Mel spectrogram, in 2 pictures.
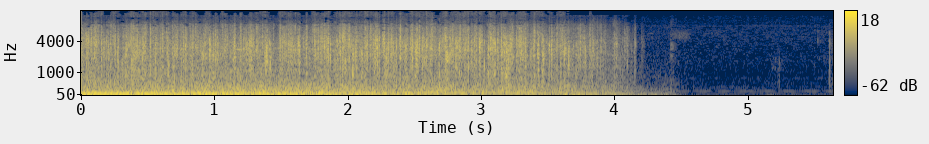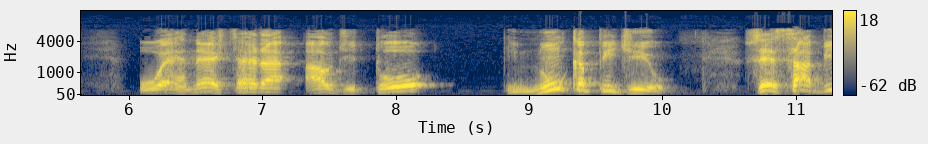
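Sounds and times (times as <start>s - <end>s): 
MOAB bomb blast with crackling debris: 0.0s - 4.4s
speech: 6.1s - 11.2s.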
